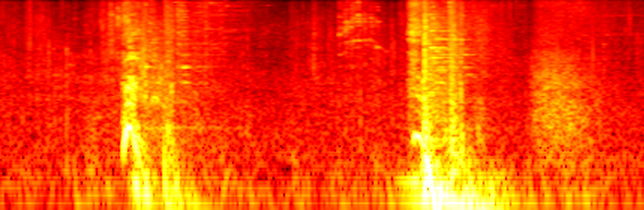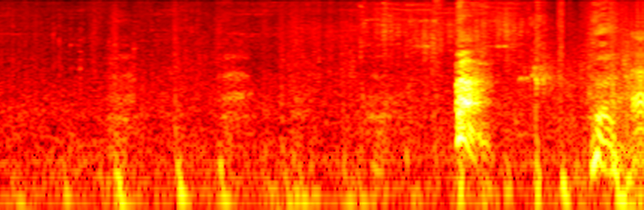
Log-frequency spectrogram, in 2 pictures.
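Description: A magical energy beam hums and whooshes in sudden bursts.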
